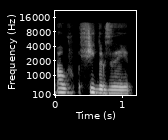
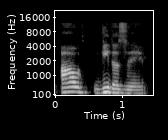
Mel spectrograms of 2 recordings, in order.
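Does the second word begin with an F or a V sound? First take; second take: F; V. First: The second word begins with an f sound. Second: The second word begins with a v sound. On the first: The speaker calls it wrong. "а не" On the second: The speaker calls it right. "Ось він"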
